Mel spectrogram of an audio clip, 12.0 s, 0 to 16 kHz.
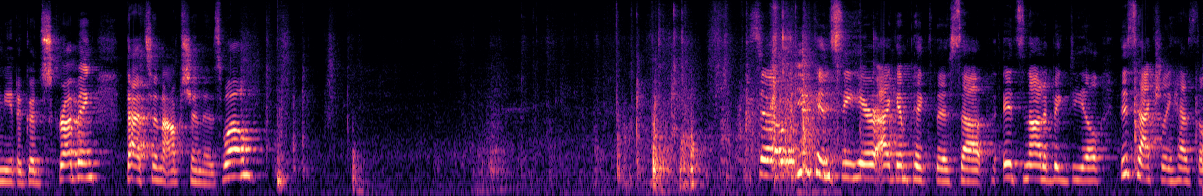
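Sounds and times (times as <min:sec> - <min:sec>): plastic knocking and scraping: 0:04.7 - 0:08.4.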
